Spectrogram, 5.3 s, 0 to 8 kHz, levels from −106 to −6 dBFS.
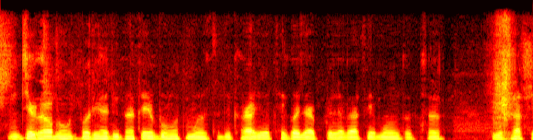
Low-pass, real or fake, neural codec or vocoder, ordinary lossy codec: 7.2 kHz; fake; codec, 16 kHz in and 24 kHz out, 1.1 kbps, FireRedTTS-2 codec; none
